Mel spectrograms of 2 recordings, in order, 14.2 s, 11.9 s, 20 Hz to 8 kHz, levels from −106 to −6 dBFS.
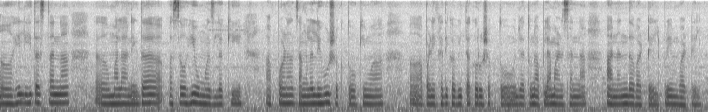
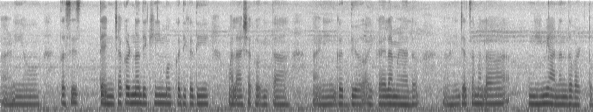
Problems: constant background noise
